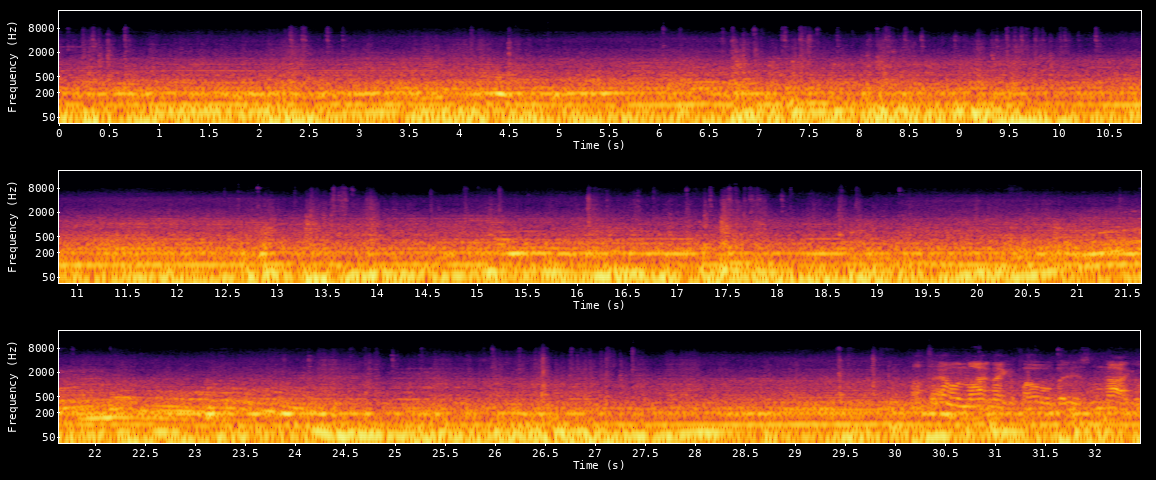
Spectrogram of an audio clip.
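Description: Diesel engine and hydraulics of a John Deere log loader running steadily, heard from inside the cab while it works the grapple. Scattered knocks come through the drone, and a little past halfway the pitch rises and falls briefly.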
